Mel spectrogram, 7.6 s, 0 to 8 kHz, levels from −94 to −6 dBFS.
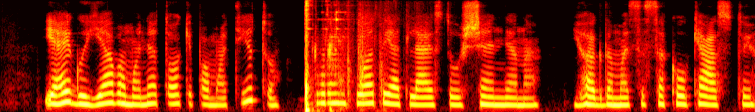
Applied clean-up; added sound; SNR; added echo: neural mask model RNNoise.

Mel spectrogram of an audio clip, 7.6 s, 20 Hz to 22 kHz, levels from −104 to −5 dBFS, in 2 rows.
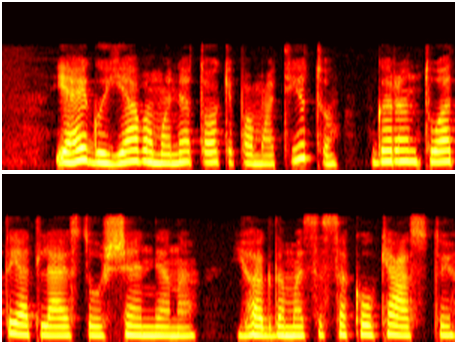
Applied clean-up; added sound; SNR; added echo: none; none; none; none.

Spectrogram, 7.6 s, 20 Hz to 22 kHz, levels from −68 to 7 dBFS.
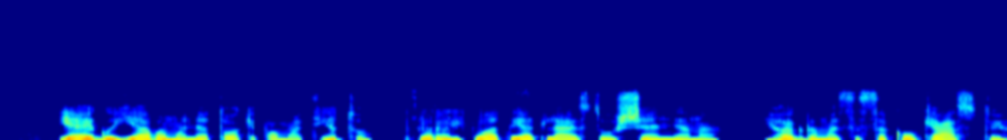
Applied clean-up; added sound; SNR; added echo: neural mask model DeepFilterNet 3.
